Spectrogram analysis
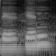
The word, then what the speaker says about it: Urgyen: Urgyen, and I pronounced it correctly, right, Urgyen? He showed me how. Told me how.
